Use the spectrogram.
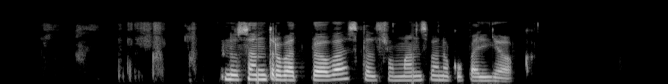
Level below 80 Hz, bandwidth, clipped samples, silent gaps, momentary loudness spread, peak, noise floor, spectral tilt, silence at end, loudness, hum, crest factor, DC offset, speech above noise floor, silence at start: -58 dBFS; 8 kHz; under 0.1%; none; 21 LU; 0 dBFS; under -90 dBFS; -3.5 dB/octave; 1.6 s; -17 LUFS; none; 20 dB; under 0.1%; over 73 dB; 1.45 s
